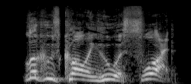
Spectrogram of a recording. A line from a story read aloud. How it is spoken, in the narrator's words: shouted one of the jocks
